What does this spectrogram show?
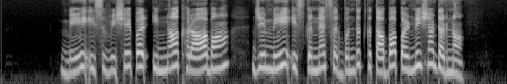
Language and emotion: Dogri, fearful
